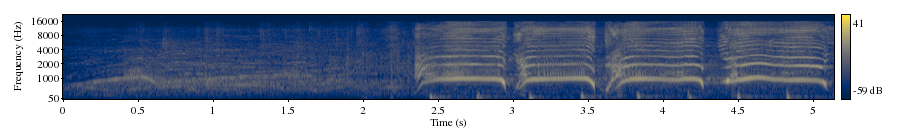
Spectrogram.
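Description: A crowd cheers at first, then loud, shrill screams burst out in repeated waves, each one rising, holding and cutting off sharply, with a rhythmic thumping underneath.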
